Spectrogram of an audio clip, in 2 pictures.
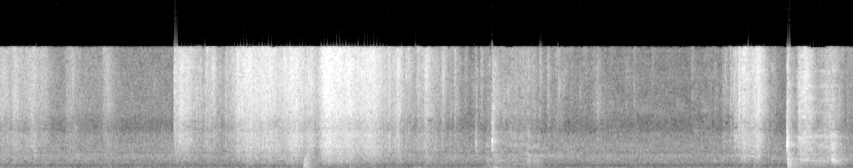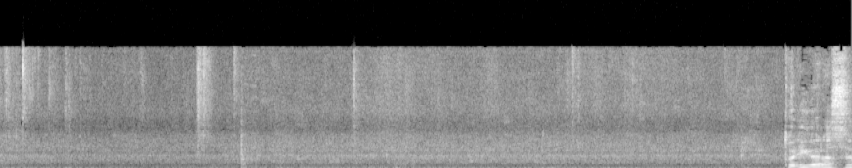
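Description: Thin plastic bag rustling in irregular bursts as pieces of raw chicken breast are put into it, with a sharp tap about six seconds in, over a low steady hum.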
